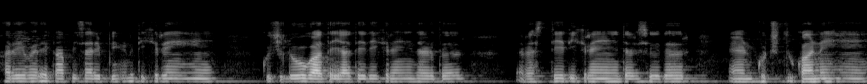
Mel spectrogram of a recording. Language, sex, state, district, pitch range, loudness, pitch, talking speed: Hindi, male, Bihar, Sitamarhi, 135-140 Hz, -24 LUFS, 135 Hz, 165 wpm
